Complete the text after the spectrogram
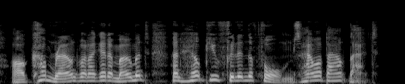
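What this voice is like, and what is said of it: Kindly character voice. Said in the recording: “said Carrot in a kindly voice.”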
